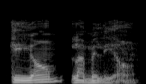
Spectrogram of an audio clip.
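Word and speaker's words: Guillaume Le Million: meant only one thing guillaume lamillion what does that mean if it doesn't rhyme you're not pronouncing it right out of the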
